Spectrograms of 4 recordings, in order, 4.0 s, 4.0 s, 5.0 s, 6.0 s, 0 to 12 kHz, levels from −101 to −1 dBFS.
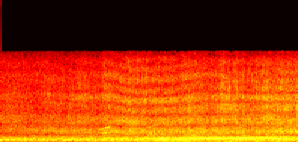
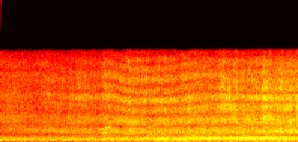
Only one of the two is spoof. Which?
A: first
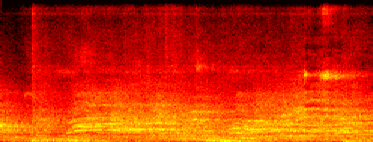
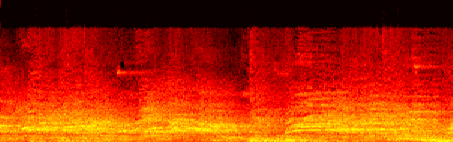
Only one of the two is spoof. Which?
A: first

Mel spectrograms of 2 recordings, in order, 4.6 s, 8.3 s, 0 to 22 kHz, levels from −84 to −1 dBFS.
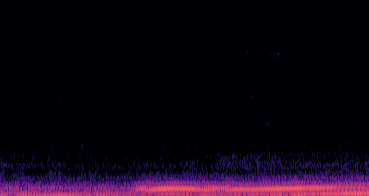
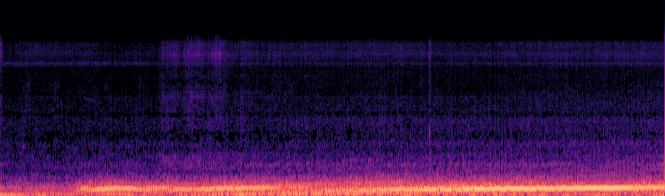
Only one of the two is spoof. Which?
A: second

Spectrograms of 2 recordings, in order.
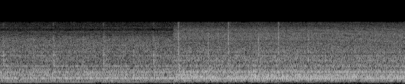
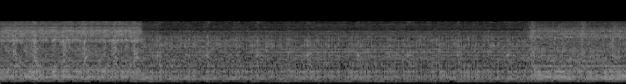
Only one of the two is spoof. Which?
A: second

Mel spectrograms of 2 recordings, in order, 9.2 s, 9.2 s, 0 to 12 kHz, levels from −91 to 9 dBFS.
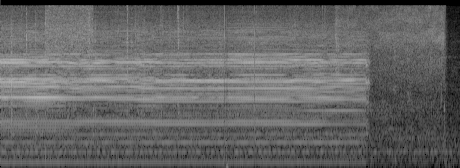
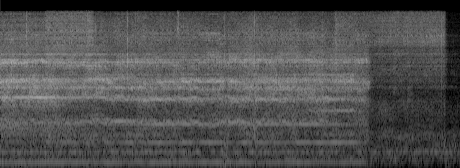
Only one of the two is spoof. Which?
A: second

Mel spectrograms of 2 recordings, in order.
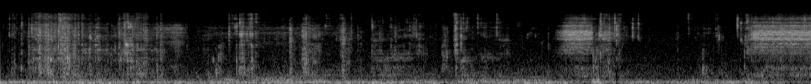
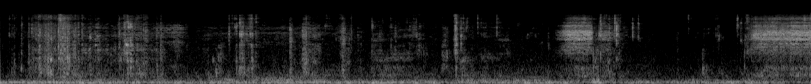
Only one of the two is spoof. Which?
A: first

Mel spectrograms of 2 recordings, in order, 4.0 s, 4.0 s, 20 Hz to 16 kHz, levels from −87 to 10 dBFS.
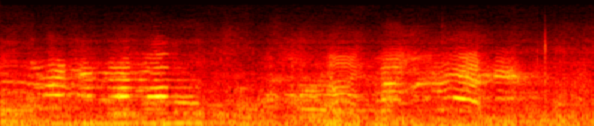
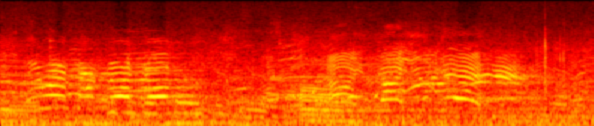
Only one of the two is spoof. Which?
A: first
